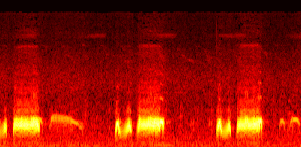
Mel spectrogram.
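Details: Spotted dove giving its call, recorded as bait to excite decoy doves for trapping: three strong phrases of a brief double note and long husky coo, separated by soft falling or paired notes.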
